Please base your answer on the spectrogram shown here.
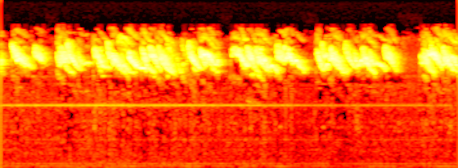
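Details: Captive-bred oriental white-eye, kept as a national contest hopeful, delivering quick high chattering bursts of twittered notes, each burst under a second, with short gaps between and a low background hum.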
